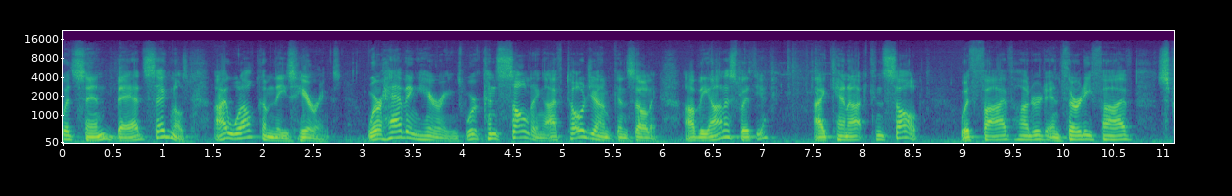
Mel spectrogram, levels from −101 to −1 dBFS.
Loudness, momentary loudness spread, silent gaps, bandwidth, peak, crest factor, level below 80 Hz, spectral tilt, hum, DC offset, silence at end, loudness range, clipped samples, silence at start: -22 LUFS; 8 LU; none; 14.5 kHz; -6 dBFS; 16 dB; -48 dBFS; -5 dB/octave; none; under 0.1%; 0 s; 1 LU; under 0.1%; 0 s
